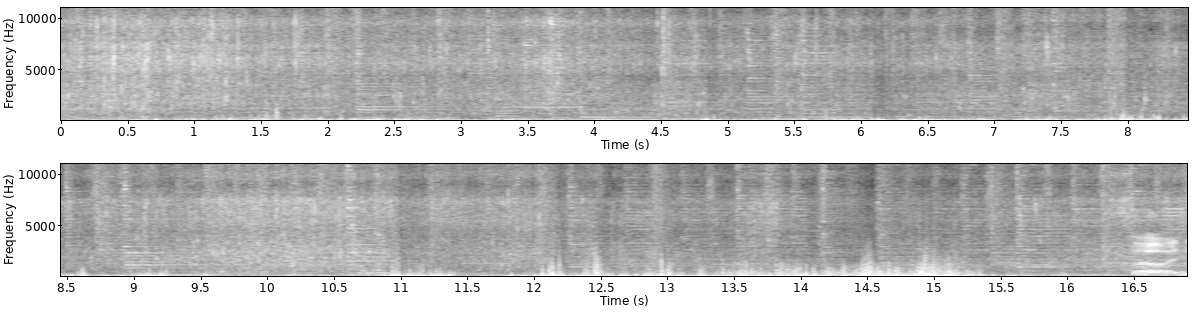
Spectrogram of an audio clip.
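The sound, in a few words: wind and rough sea on a sailboat passage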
